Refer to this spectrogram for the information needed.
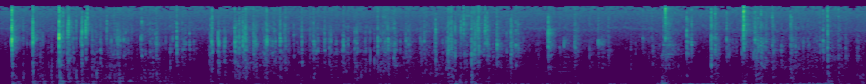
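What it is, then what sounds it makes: Plastic computer keyboard being typed on. Fingertips and nails type rapidly on the keys of a full-size black Logitech plastic keyboard that is held up. Quick, irregular clicks and taps run throughout, bright and dry with a soft low thud beneath, and each tap dies away almost at once, with a few sharper louder strikes standing out.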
